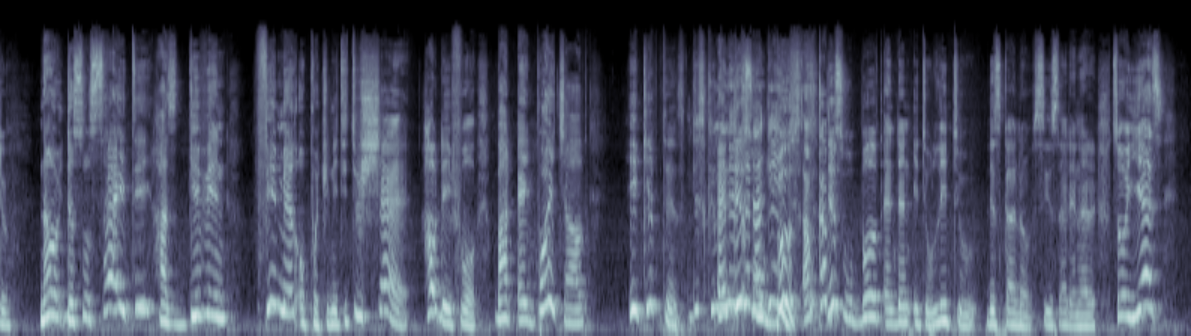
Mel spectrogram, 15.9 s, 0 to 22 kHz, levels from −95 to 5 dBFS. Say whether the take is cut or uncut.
cut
